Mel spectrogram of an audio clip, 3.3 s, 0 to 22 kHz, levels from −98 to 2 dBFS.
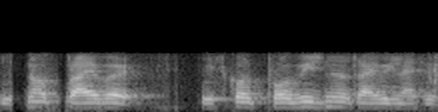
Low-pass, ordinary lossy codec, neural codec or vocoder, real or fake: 3.6 kHz; none; none; real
